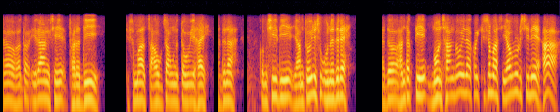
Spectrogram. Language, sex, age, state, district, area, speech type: Manipuri, male, 60+, Manipur, Chandel, rural, conversation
